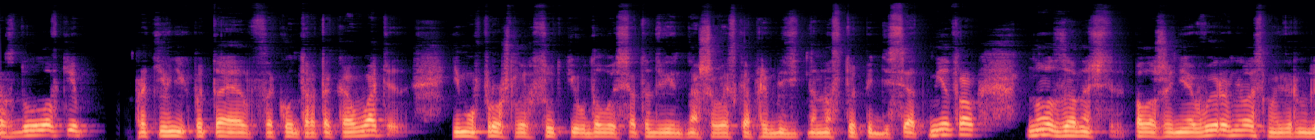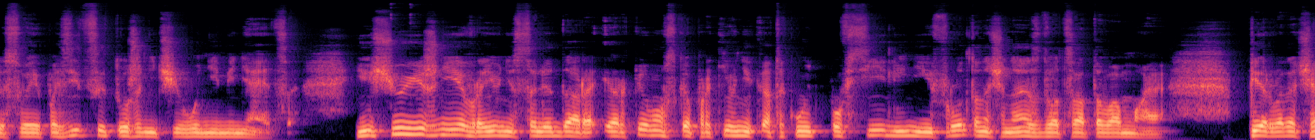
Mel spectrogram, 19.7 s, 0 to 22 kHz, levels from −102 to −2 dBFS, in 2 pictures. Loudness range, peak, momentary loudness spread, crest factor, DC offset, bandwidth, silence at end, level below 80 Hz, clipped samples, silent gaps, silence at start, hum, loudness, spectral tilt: 3 LU; -2 dBFS; 8 LU; 18 dB; under 0.1%; 13.5 kHz; 0 s; -58 dBFS; under 0.1%; 0.79-0.86 s; 0 s; none; -20 LUFS; -8 dB/octave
